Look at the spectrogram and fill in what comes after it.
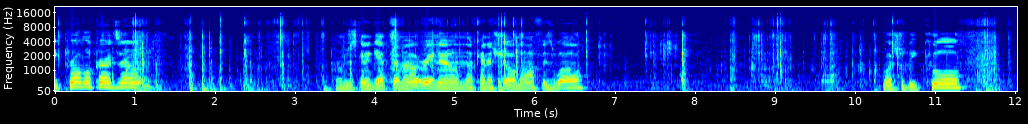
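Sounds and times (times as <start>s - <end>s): packaging rustling and clicking: 0.0s - 10.8s.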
